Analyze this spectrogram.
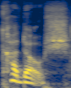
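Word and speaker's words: kadosh (קדוש): So it could be K, it could be Q. But it's pronounced kadosh.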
